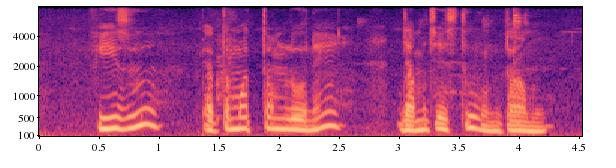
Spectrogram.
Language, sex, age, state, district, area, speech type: Telugu, female, 30-45, Andhra Pradesh, Krishna, rural, spontaneous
